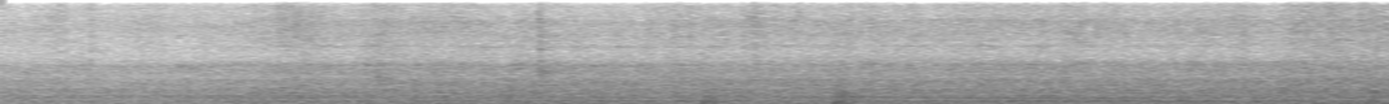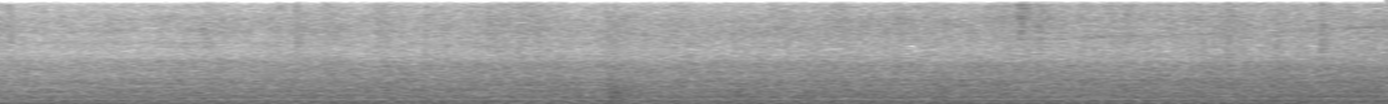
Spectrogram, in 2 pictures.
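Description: Train wheels roll slowly over the rails.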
